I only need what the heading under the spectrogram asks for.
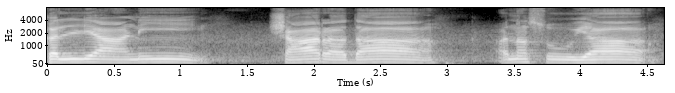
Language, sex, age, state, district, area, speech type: Sanskrit, male, 18-30, Karnataka, Uttara Kannada, rural, spontaneous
